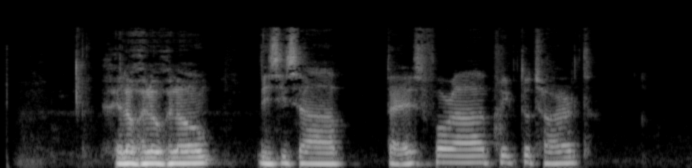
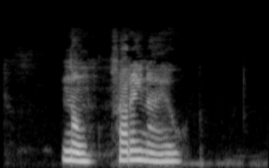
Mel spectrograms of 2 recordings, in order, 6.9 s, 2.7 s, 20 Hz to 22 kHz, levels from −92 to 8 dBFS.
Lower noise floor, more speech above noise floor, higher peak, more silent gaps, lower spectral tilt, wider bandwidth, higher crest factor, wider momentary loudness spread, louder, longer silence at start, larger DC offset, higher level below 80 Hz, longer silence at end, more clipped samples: first, -74 dBFS vs -69 dBFS; about the same, 52 dB vs 49 dB; about the same, -6 dBFS vs -4 dBFS; neither; about the same, -7 dB/octave vs -7.5 dB/octave; first, 11 kHz vs 7.6 kHz; about the same, 18 dB vs 18 dB; first, 17 LU vs 7 LU; about the same, -23 LUFS vs -22 LUFS; first, 1.15 s vs 0.6 s; neither; first, -58 dBFS vs -68 dBFS; first, 1.15 s vs 0.9 s; neither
